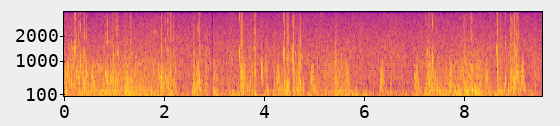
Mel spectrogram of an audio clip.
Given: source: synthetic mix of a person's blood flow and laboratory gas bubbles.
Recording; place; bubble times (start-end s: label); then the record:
Doppler ultrasound of blood flow; subclavian vein
0.00-0.49 s: bubbles
0.72-1.12 s: bubbles
1.15-1.40 s: bubbles
1.72-2.26 s: bubbles
2.53-2.77 s: bubbles
3.46-3.86 s: bubbles
3.92-4.09 s: bubbles
4.17-4.21 s: bubbles
4.29-4.82 s: bubbles
7.21-7.76 s: bubbles
7.92-8.39 s: bubbles
8.49-8.57 s: bubbles
8.61-9.12 s: bubbles
From the record:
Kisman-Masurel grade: 332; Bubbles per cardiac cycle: rolling drumbeat, 9 or more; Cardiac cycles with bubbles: 50 to 99%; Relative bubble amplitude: moderate (0.250 to 0.450); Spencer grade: 3 (all of the cardiac periods contain showers or single bubble signals, but not dominating or overriding the cardiac motion signals); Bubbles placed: anywhere in the cardiac cycle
